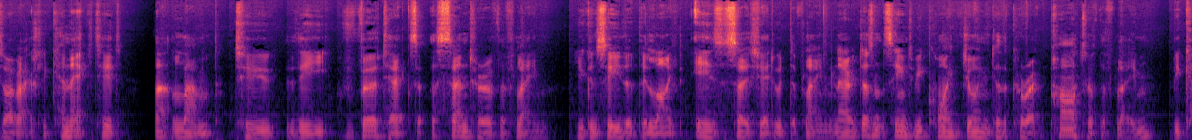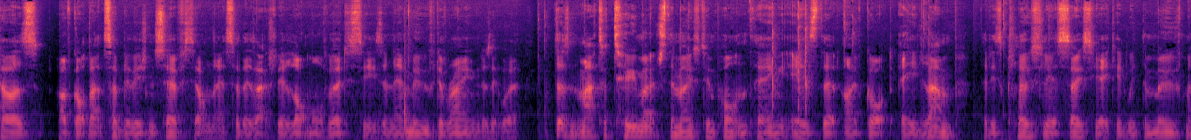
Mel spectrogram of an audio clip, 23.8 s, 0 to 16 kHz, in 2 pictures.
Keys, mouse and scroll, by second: 4.4 Tab, 5.6 middle click, 11.1 Tab, 17.5 middle click, 18.7 g, 19.9 Escape, 21.6 g, 21.9 click, 22.6 middle click.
